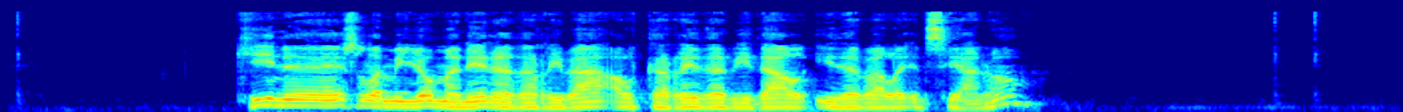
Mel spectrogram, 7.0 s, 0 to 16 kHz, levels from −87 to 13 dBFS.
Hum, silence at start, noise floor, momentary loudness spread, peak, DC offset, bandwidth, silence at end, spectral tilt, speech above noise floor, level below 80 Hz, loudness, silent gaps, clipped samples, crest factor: none; 1.2 s; -78 dBFS; 7 LU; -6 dBFS; under 0.1%; 11.5 kHz; 1.9 s; -5.5 dB/octave; 56 dB; -60 dBFS; -23 LUFS; none; under 0.1%; 18 dB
